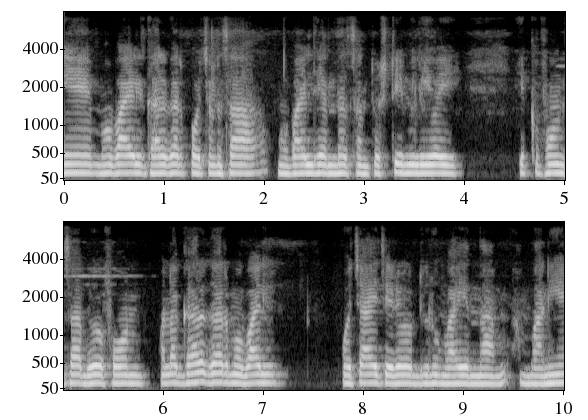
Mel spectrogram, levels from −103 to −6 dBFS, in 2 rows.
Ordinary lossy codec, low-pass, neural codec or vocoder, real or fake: none; 7.2 kHz; none; real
